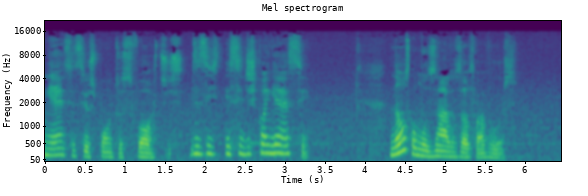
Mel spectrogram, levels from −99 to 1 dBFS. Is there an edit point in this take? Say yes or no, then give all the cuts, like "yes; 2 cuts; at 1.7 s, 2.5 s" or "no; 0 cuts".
yes; 3 cuts; at 1.8 s, 4.5 s, 5.3 s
